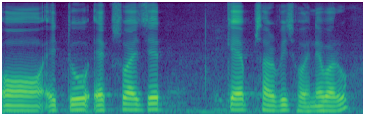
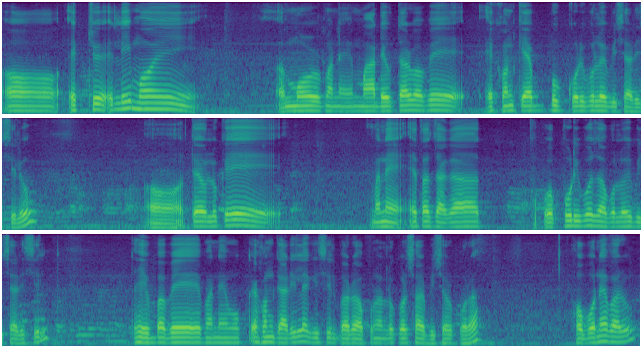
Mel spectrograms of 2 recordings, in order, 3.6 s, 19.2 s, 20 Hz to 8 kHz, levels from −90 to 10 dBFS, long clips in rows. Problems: continuous background conversations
